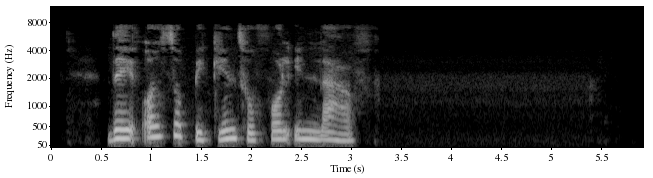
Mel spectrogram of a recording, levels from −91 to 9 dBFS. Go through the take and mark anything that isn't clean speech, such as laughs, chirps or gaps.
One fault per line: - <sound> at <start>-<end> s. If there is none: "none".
none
